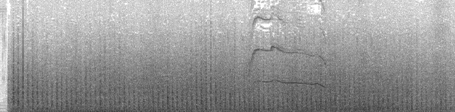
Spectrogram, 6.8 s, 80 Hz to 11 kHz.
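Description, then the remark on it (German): A helicopter roars overhead, its loud rotor chop pulsing steadily with a deep engine drone and a brief high whine rising and falling midway, as it flies in carrying a 20-metre, roughly 4.5-tonne Christmas fir tree over the monastery grounds in St. Gallen on a cold afternoon. “wo der Helikopter mit den Tannen über dem Gelände vom Kloster St. Gallen einfliegt.”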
